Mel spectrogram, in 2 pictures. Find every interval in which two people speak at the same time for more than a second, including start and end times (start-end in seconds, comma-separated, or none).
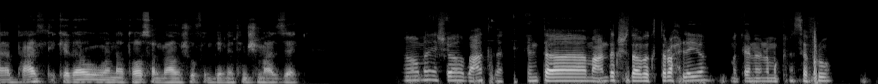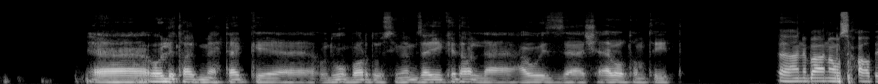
none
